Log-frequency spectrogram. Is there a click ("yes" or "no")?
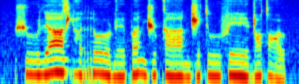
no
